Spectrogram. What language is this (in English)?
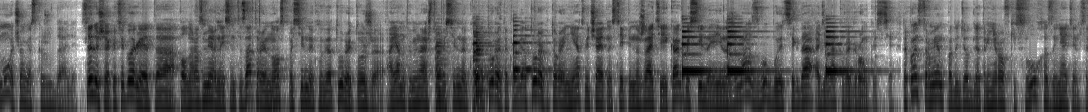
Russian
